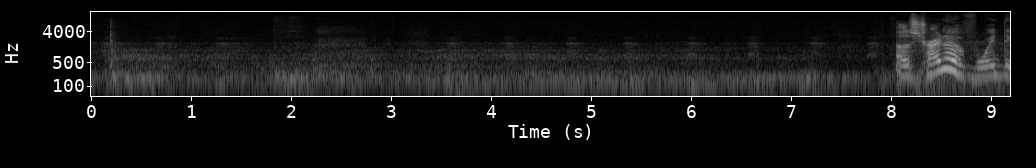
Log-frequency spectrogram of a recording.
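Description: Game sound effects play faintly through a small speaker.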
